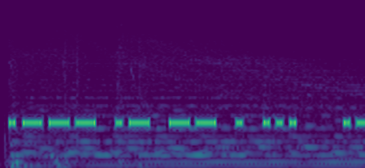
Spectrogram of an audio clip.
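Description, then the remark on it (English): A steady tone near one pitch keys on and off in short dots and longer dashes, a brisk Morse code pattern of beeps over a low background hum, with no voices. “I can put the Morse code.”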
